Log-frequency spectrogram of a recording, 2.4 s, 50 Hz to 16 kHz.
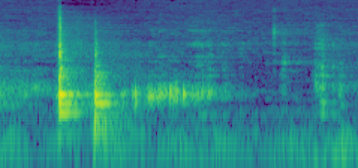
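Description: Two sharp plastic clicks about a quarter second apart as an Open-Mesh OM2P access point is pressed onto the alignment posts of its plastic wall cover and clips into place.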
